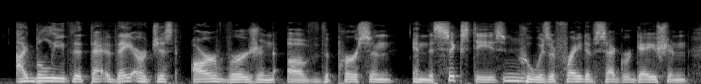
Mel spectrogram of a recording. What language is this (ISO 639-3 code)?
eng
